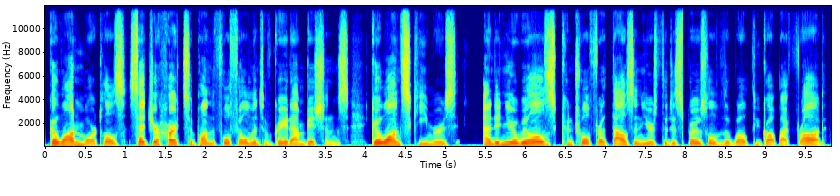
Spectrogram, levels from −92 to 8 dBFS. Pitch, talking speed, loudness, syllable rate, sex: 160 Hz, 200 wpm, -18 LUFS, 4.9 syllables/s, male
